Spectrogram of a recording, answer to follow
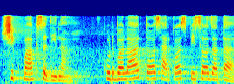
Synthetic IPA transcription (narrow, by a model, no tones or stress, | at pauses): ɕikpaksəd̪ina | kʰuʈbɔlat̪ɔsaɾkɔspisɔd͡zat̪a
